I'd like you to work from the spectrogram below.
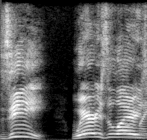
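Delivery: re-enacted yell. Retelling searching for Z at the con: imitating own past yelling. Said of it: "Why are you yelling?".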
